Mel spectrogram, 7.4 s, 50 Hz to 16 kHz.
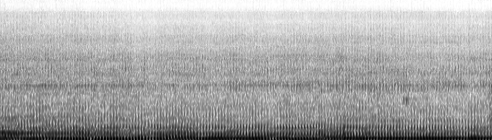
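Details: BMW K1300GT motorcycle just after a fuel pump repair, started on a slight slope. Fast, even idle thumping about three beats a second, holding steady with no misses or stumbles: normal running.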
